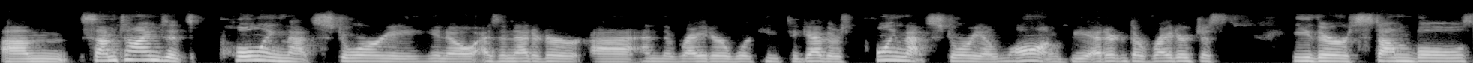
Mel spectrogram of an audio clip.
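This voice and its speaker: A woman's voice, dry and echo-free, over a quiet background. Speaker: podcast guest. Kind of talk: interview answer. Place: office. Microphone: earbuds.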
